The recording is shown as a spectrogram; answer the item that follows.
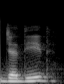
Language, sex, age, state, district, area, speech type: Urdu, male, 18-30, Delhi, North East Delhi, urban, spontaneous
